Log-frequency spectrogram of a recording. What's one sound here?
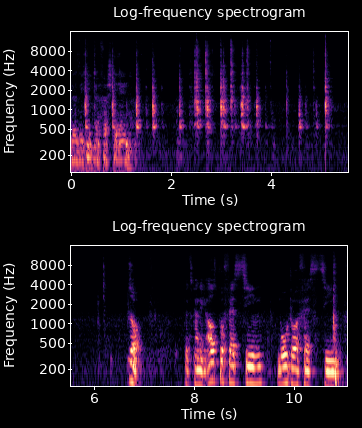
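An older man talks calmly, close by.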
